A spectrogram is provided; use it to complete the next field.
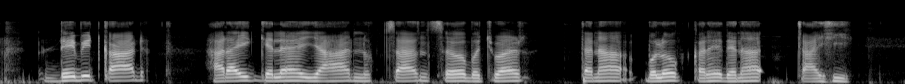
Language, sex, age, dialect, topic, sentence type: Magahi, male, 18-24, Northeastern/Surjapuri, banking, statement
